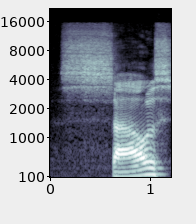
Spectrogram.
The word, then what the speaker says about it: Tso: Uh over the Express General Tso's chicken. Yep. T silent, right? T is silent in America.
